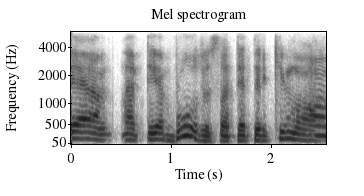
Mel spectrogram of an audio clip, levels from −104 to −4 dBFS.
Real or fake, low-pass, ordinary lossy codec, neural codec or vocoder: fake; 5.4 kHz; Opus, 24 kbps; codec, 16 kHz, 2 kbps, FreqCodec, smaller model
